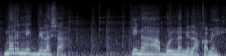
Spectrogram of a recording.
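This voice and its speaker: A man's voice: sits high, animated, normal speed, darkish tone, faint music behind. A man hosting a horror story channel who narrates in a tense, dramatic scripted style.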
